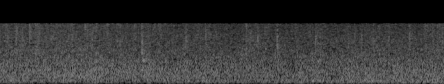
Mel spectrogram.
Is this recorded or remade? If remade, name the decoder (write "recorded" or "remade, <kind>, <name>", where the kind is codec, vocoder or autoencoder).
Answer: remade, vocoder, Vocos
